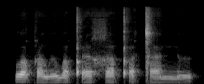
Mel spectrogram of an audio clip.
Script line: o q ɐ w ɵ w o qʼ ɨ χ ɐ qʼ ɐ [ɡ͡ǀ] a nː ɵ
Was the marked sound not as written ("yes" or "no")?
yes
